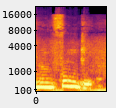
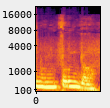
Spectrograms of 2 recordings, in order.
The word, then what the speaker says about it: Mundo: Like they would say my name is Mundu. And I used to be like it's Mundo.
